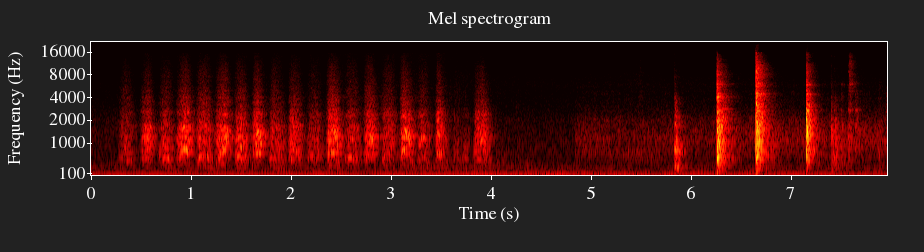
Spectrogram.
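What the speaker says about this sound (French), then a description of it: "On coupe avec la scie" A hand saw cuts through reclaimed wood in steady back-and-forth strokes for about four seconds, then stops, followed by a few sharp knocks near the end.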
